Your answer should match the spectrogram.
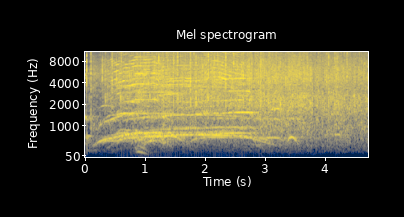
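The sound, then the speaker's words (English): A large crowd at Valley Creek breaks into sustained applause with cheering and whoops as it welcomes all of its campuses, loud and steady throughout, the clapping dense and continuous with shouts rising above it. “In fact, why don't you join me real quick in welcoming in all of our campuses together?”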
